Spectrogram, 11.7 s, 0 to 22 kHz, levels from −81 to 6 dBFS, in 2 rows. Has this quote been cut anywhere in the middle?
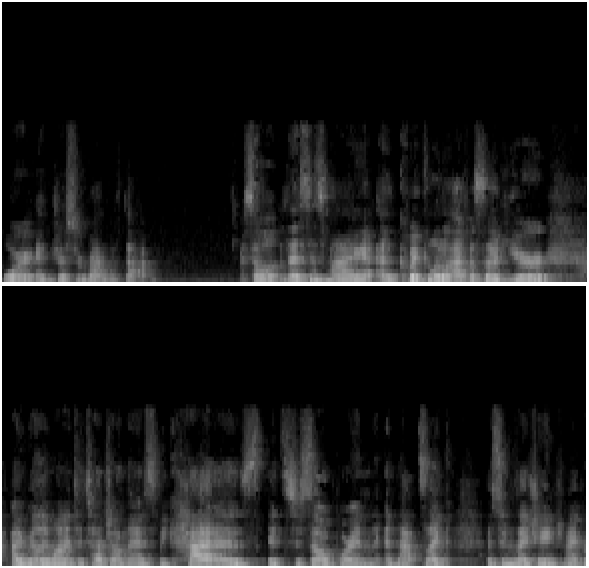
no; 0 cuts

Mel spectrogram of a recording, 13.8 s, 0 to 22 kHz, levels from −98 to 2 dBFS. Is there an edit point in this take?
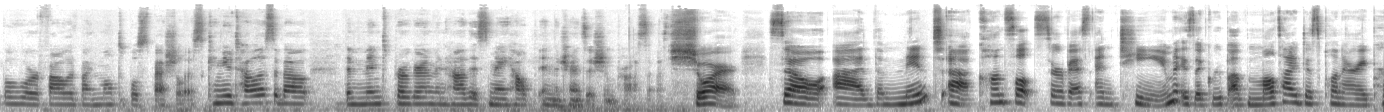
no; 0 cuts

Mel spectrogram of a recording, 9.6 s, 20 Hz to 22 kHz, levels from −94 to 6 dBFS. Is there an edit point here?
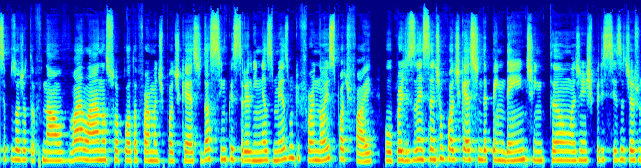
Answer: no; 0 cuts

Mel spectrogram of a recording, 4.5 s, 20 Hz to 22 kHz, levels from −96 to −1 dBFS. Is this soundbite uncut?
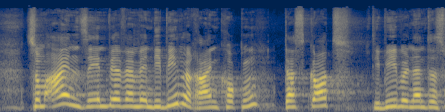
no; 1 cut; at 2.7 s

